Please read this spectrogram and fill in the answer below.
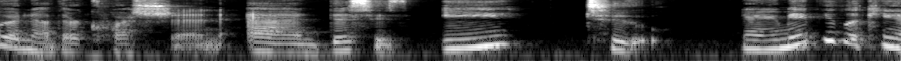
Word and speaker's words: y: group how is that E2 that's a why why isn't it Y2 well because in the Spanish language when the letter y is being used as the word and it is pronounced as e e Tu and this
